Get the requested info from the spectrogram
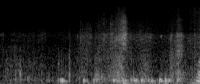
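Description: A man's wordless, drawn-out low vocal sound of strain, starting about half a second in, broken into a few held stretches, with short crunches of snow underfoot as he wades through deep snow.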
